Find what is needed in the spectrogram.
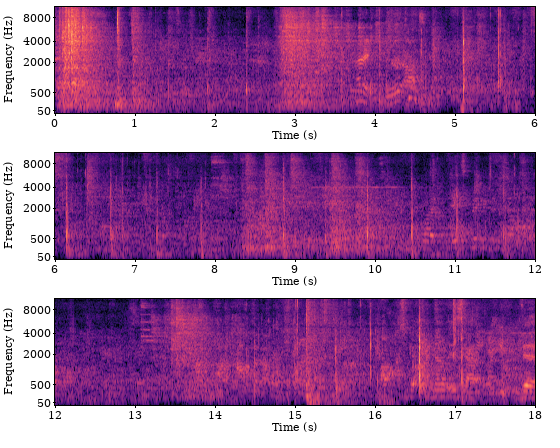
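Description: Indistinct talking, with footsteps and a few thumps on stairs.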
